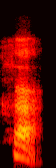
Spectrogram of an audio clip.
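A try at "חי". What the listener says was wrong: The yud at the end of the word. So it says, chai. Chai.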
